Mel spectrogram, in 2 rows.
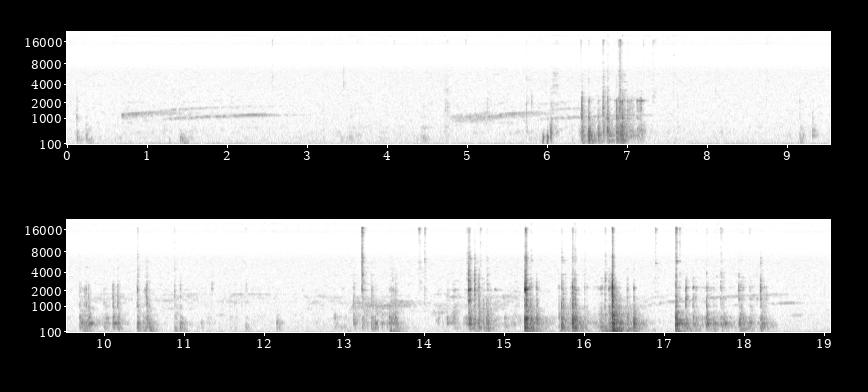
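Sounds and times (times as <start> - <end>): hard objects clicking and rattling: 9.2 - 18.4.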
